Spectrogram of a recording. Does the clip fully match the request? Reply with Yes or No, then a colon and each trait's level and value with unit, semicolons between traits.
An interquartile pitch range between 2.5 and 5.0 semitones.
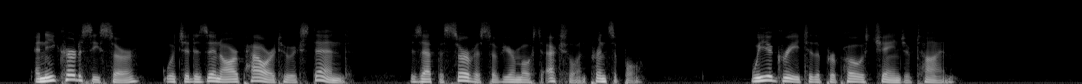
No: wide, 5.6 semitones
